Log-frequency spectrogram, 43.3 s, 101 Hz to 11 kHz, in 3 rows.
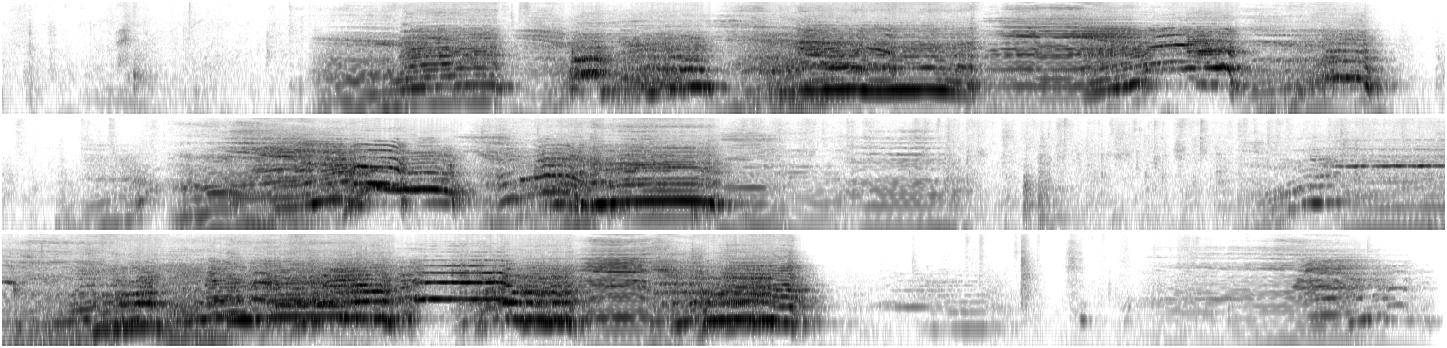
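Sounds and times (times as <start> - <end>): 
cows in a stable: 0.0 - 43.2.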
